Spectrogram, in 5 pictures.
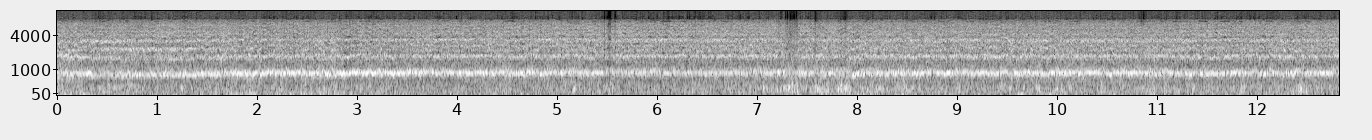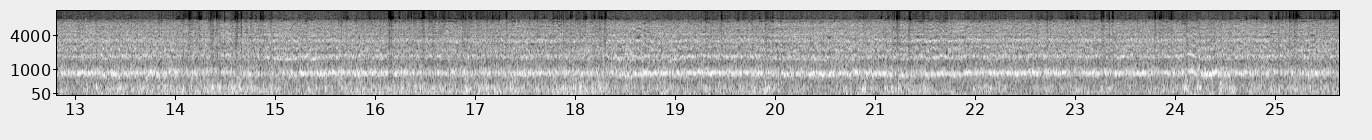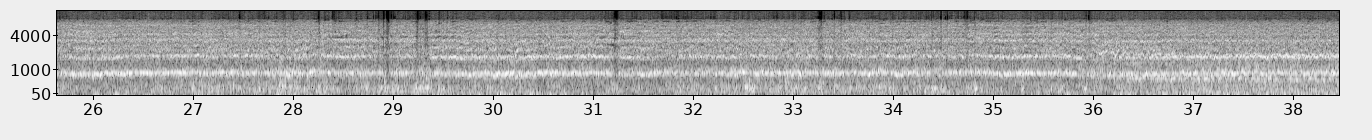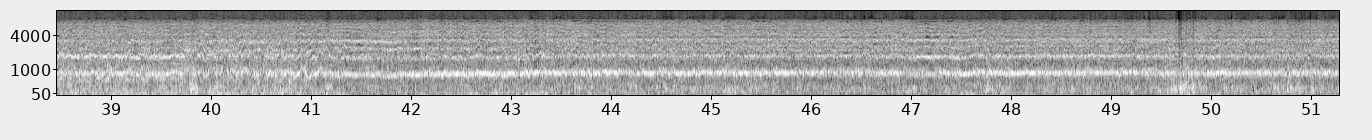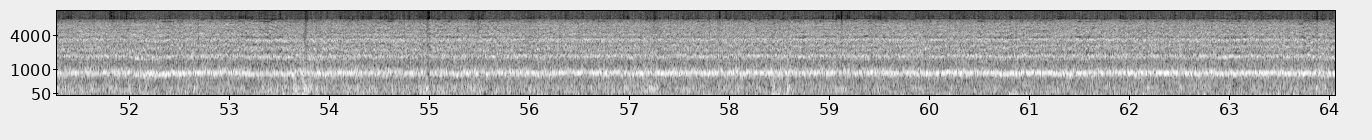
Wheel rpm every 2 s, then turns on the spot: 210, 230, 230, 230, 230, 230, 230, 230, 230, 220, 220, 230, 230, 230, 230, 220, 230, 220, 190, 200, 200, 220, 230, 230, 230, 230, 220, 230, 230, 230, 230, 230.
none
